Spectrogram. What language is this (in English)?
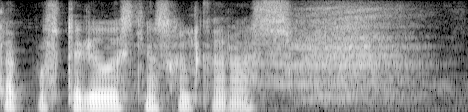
Russian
